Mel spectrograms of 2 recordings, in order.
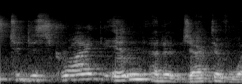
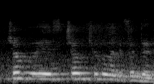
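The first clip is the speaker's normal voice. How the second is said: higher, hesitant, offering it up for approval; unsure guess, testing the room; tentative; 7 semitones higher, faster than usual. Shown as a demonstration. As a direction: float it as a question to the others. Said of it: "even you can hear in the tone of voice".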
